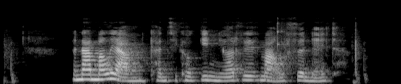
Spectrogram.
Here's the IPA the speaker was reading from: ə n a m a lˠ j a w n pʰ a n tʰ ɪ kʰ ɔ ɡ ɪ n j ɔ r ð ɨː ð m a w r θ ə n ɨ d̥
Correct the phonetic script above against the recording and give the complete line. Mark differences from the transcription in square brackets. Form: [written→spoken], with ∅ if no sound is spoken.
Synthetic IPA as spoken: ə n a m a lˠ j a w n [pʰ→kʰ] a n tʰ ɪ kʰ ɔ ɡ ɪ n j ɔ r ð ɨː ð m a w r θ ə n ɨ d̥

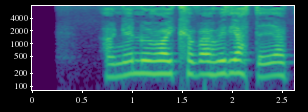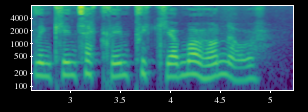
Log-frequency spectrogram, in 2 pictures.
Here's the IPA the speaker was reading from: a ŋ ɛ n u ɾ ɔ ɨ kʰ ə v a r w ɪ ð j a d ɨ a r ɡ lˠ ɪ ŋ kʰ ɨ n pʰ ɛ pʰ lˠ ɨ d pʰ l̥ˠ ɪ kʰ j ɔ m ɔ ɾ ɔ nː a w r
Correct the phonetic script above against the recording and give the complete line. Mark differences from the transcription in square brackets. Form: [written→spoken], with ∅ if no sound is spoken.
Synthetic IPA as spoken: a ŋ ɛ n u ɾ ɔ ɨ kʰ ə v a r w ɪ ð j a d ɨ a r [ɡ→b] lˠ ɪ ŋ kʰ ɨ n [pʰ→tʰ] ɛ [pʰ→kʰ] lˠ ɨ [d→n] pʰ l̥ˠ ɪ kʰ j ɔ m ɔ ɾ ɔ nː a w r

